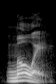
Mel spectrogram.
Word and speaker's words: moe: And this feeling of brain-dead but unconditional love is called it's called moe, with a French E accent on the top. Don't get it wrong like I did, since it's borderline heretical to the anime community.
